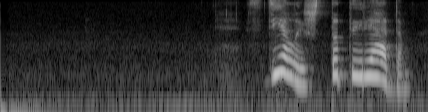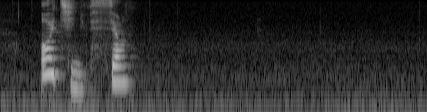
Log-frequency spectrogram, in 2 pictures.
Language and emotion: Russian, positive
